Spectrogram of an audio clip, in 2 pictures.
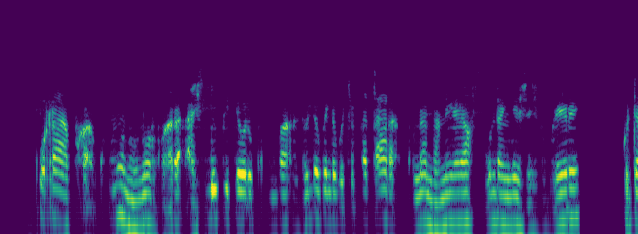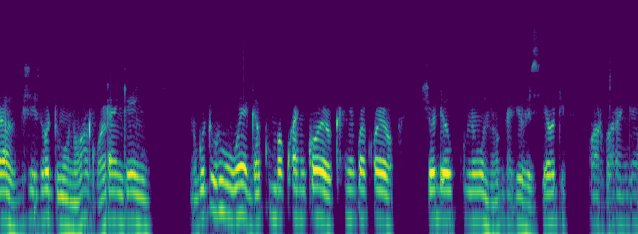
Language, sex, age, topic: Ndau, male, 18-24, health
